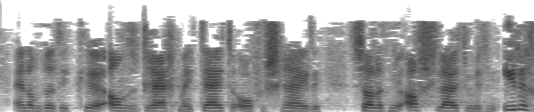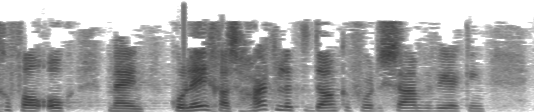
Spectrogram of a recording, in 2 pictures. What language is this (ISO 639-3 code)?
nld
